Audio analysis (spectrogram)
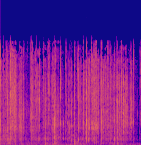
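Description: A Pokémon HeartGold booster pack being torn open by hand, with close, continuous crinkling and ripping foil and paper in quick irregular bursts.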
